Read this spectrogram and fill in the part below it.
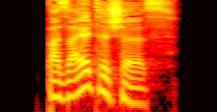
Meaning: strong/mixed nominative/accusative neuter singular of basaltisch
- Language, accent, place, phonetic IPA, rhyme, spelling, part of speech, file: German, Germany, Berlin, [baˈzaltɪʃəs], -altɪʃəs, basaltisches, adjective, De-basaltisches.ogg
